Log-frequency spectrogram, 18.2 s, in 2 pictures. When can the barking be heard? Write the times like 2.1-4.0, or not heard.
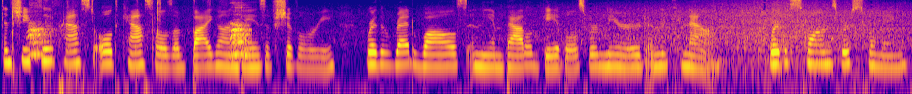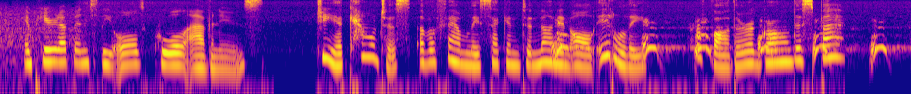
0.0-2.5, 14.6-18.2.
